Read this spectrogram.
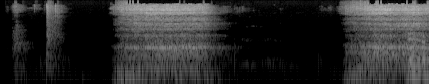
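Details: Snoring after a tiring day: two loud, harsh, fluttering snores, each lasting over a second, separated by quiet breathing pauses.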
